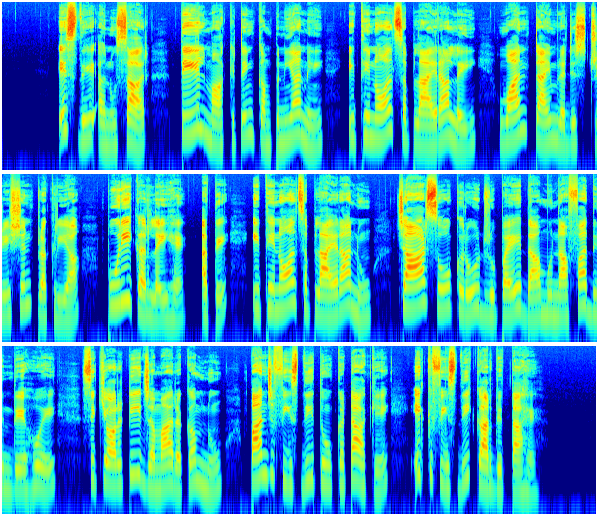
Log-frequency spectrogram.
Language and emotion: Punjabi, neutral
